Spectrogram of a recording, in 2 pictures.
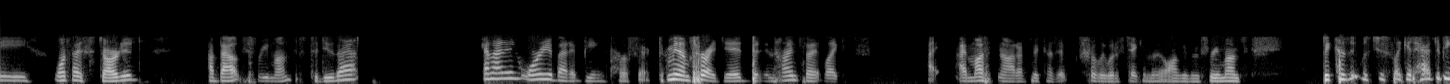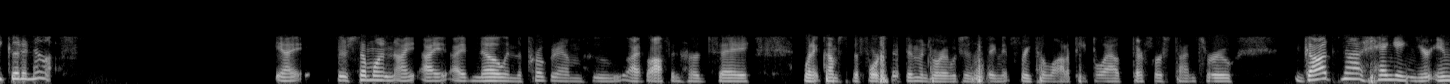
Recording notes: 100 Pounders Phone Meeting.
